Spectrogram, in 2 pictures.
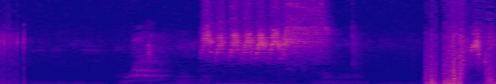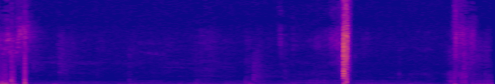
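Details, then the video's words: Hungry domestic cat purring while eating: a low, soft rumble runs under the clip, with a short tonal mew early on and sharp clicks and crunchy chewing noises throughout. "صوت القطة وهي تأكل"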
